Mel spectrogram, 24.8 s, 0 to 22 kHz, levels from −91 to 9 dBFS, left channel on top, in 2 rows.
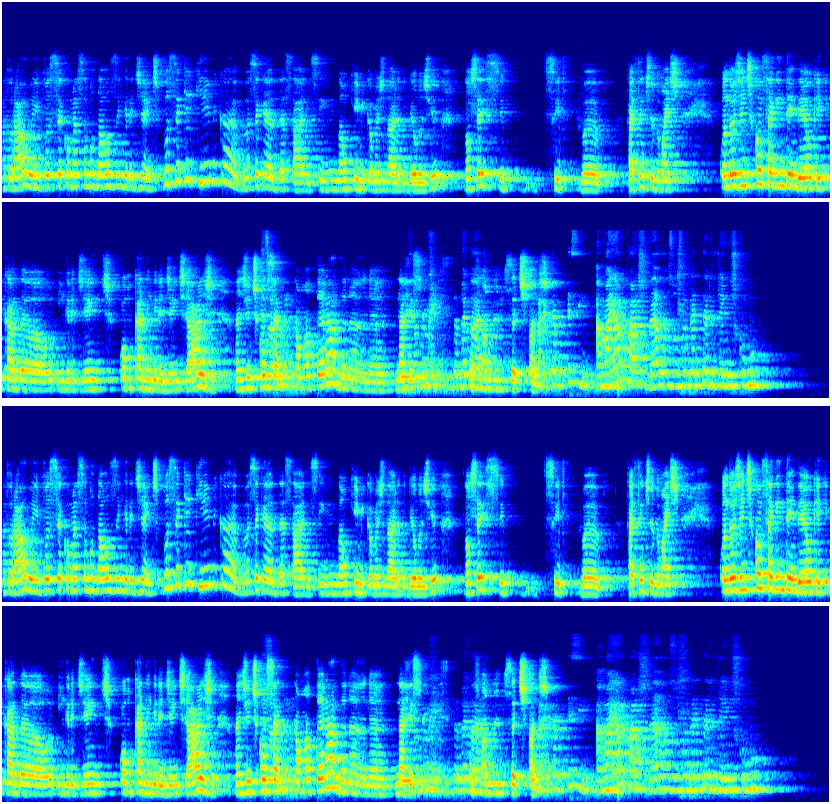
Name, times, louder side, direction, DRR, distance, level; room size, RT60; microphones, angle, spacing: voice 1, 0.0-7.6 8.2-9.0 9.4-18.7 19.4-20.6, right 2 dB, 20° right, 9 dB, 0.3 m, -24 dB
voice 2, 16.3-16.8 18.4-19.8 20.4-23.8, equal, 70° left, -1 dB, 1.8 m, -29 dB
9.8 x 4.3 x 5.0 m, 1.1 s
head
